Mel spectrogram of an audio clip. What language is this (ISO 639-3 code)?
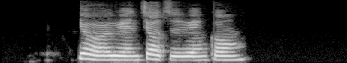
zho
